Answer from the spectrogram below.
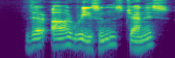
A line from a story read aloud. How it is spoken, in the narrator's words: said evenly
